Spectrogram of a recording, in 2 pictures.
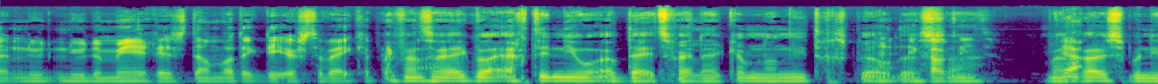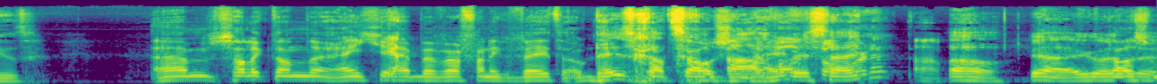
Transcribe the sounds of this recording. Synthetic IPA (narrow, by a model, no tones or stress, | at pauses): nynydəmɪːrɪsdɔnʋɑtɪk̚dəɪ̰ːɹstəʋejkɛpɪkfansɛəɪkʋɪlˠɛχt̚dəniwəə̰p̚dejtsfɪləɪkɦɛpənɔχnitχə̥spɪ̰ːlˠt̚də̰sɪɡ̚bɛrøsbənuwt | ʔəmsɑlˠɪɡ̚dɔnejnt͡ʃəɦɛbəʋaːɹfɑnɪkʋejtodejzəχaːtsosaːləʋɪsɛjowjaɪko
